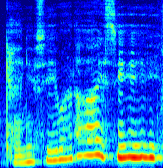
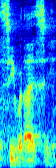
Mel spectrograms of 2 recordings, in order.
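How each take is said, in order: First: High, slow, drawn-out sung line; playful singing. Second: Said in the usual way. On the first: Pretend. Mechanic asks viewers about the view, playful high singing. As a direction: sing it out, holding long high notes. Breaks into song on same words.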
